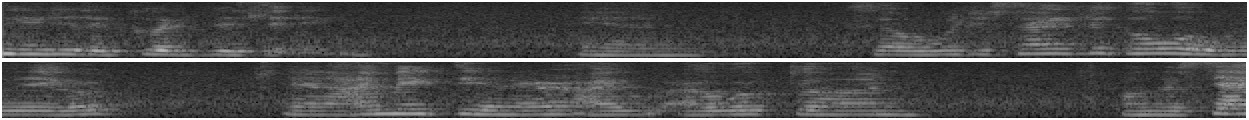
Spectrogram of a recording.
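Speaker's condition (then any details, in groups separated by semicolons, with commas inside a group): Tongue cancer; had speech therapy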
